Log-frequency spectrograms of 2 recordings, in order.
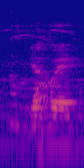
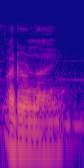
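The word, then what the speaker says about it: Yahweh: Jadi si Yahwe ini enggak dibaca Yahwe tapi dibacanya. Adonai.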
